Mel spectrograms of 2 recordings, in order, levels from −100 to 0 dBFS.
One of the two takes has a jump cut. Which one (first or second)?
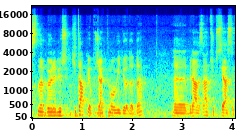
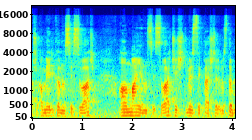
first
